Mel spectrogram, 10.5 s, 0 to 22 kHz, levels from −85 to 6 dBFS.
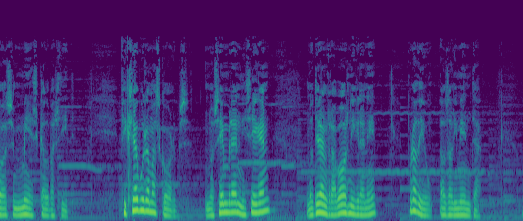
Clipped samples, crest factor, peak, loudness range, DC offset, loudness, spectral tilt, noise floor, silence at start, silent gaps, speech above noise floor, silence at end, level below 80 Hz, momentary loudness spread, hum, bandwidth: under 0.1%; 16 dB; -4 dBFS; 3 LU; under 0.1%; -19 LUFS; -8 dB/octave; -47 dBFS; 0 s; none; 29 dB; 0.3 s; -50 dBFS; 15 LU; none; 10.5 kHz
